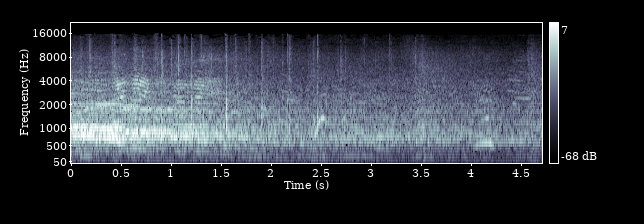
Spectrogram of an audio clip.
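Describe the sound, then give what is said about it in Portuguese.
Audience applause for a friend called up on stage: scattered claps and crowd noise mixed with loud voices, the clapping strongest at first and then thinning out. “Cadê as palmas da Amanda?”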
